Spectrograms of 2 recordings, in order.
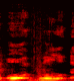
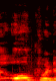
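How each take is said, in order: First: "awkward" slurred into "awk-wal", loud; mispronounced awkward. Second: Said in the usual way. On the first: Real, not acted. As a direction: slip on "awkward", ending it in -wal. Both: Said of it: "got even more awkward because I just said".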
